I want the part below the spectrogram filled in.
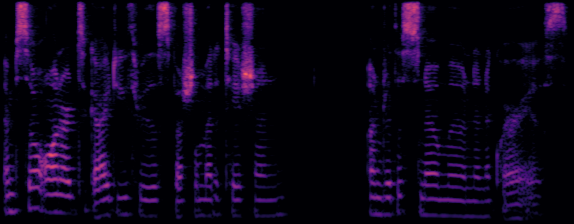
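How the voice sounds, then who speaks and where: Female meditation guide, lower-pitched voice, gentle and unhurried scripted delivery, soothing, with long pauses. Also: fairly even intonation.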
